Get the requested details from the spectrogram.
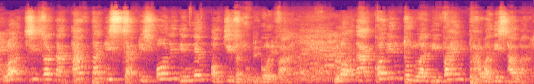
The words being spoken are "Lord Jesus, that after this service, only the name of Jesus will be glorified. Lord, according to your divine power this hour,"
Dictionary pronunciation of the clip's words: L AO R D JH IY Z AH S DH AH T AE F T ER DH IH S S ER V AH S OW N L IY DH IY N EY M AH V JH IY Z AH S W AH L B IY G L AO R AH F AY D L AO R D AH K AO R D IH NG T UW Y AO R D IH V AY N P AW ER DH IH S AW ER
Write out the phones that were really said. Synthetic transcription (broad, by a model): L AO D JH IY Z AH S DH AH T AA F T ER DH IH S S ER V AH S OW N L IY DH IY N EY M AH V JH IY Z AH S W AH L B IY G AO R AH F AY L AO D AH K AO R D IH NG T UW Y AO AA D IH V AY N P AW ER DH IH S AW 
